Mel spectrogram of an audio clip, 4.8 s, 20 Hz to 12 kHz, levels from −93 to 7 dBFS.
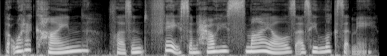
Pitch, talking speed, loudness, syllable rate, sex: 215 Hz, 185 wpm, -15 LUFS, 3.9 syllables/s, female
